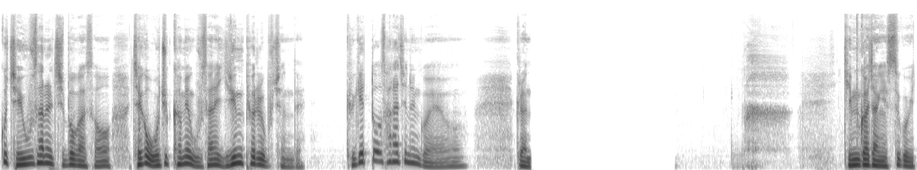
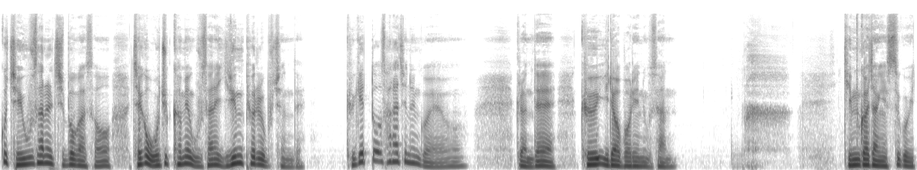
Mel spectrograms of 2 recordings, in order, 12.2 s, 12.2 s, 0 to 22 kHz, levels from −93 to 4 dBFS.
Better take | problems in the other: second | audio cutting out; at 7 s for 2 s

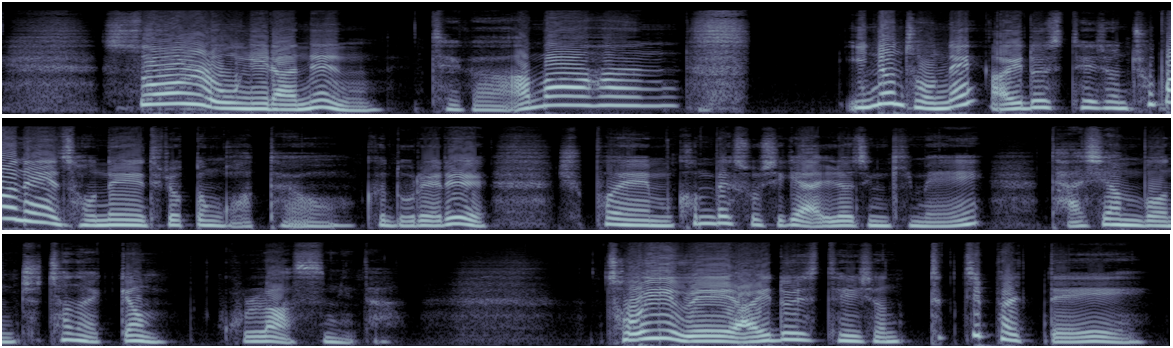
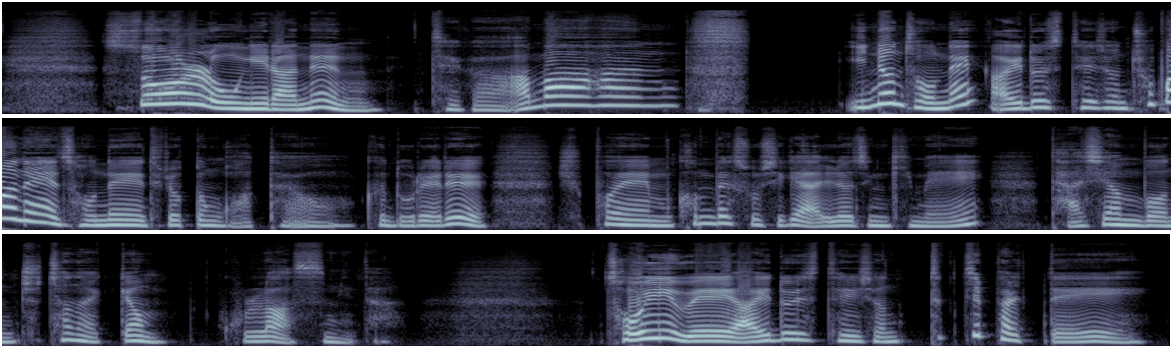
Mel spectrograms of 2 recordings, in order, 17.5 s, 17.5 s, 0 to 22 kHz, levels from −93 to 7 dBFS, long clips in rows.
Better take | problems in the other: second | distortion; slight; 6% of the sound clipped

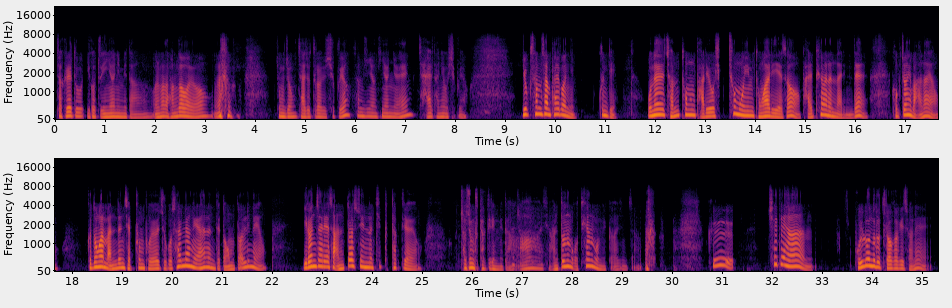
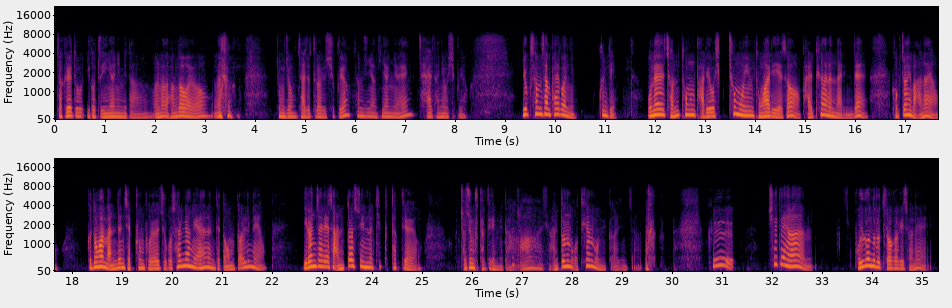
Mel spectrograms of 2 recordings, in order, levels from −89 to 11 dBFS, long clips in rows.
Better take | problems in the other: first | garbled, watery; badly; nothing above 7.5 kHz; slightly in the first

